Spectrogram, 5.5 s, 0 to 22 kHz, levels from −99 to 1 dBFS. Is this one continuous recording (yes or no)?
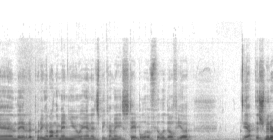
yes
